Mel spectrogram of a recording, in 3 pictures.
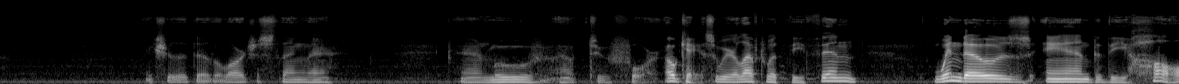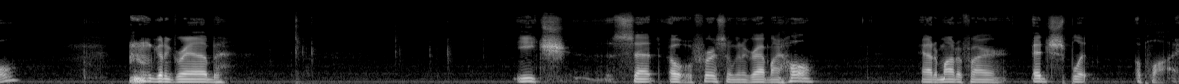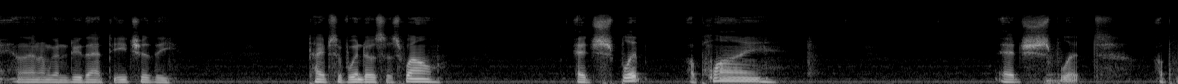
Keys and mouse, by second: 1.5 middle click, 4.6 m, 7.7 middle click, 8.1 middle click, 8.3 middle click, 9.4 middle click, 11.9-15.0 middle drag, 15.0 ctrl+KP_7, 16.4 z, 19.0-20.6 right drag, 21.1-24.7 drag, 24.7 right click, 26.3 middle click, 27.8-29.4 drag, 32.2 right click.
